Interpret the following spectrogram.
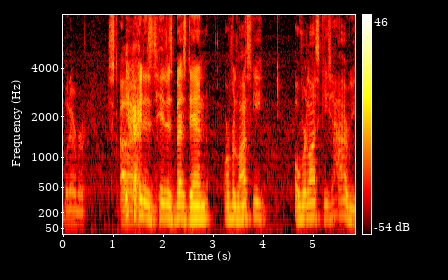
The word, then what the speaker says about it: Orlovsky: Dan Orlovsky, however you say his name. Dan Orlovsky.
